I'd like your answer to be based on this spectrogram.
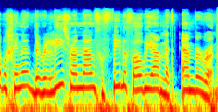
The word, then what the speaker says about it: Philophobia: Philophobia. Philophobia.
